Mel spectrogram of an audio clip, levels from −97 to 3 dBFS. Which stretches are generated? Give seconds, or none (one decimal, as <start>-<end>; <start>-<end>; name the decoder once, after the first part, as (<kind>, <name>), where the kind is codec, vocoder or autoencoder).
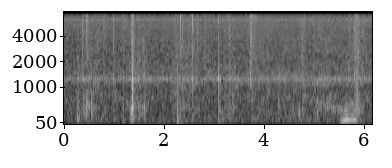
3.8-4.7 (vocoder, Vocos)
